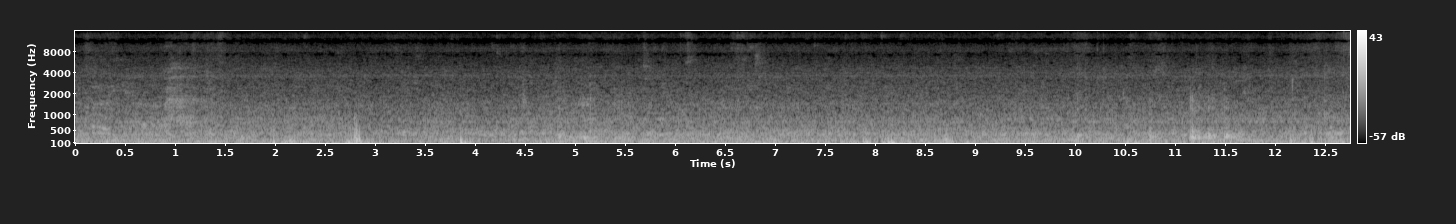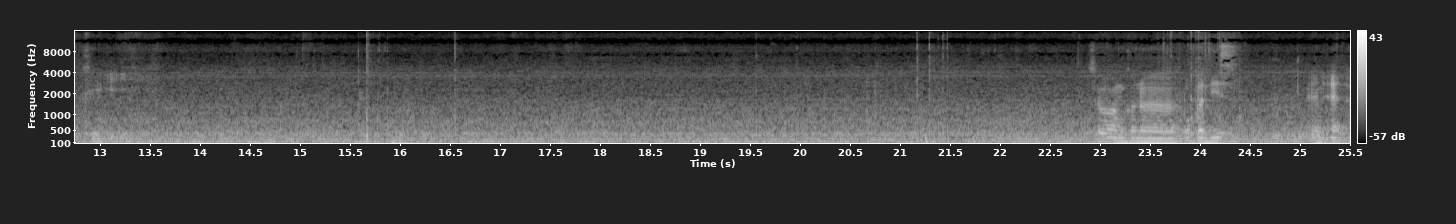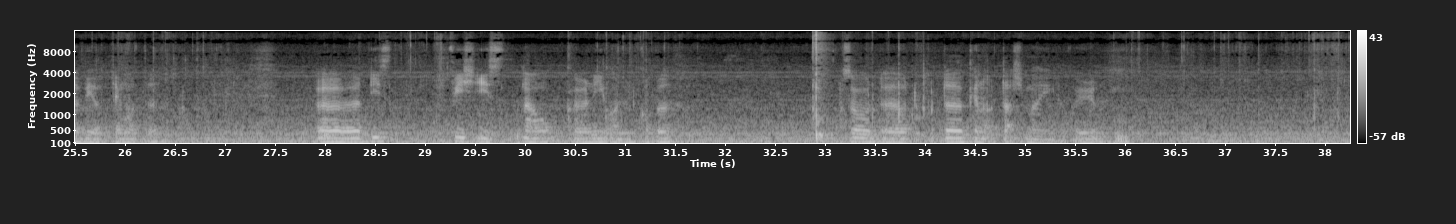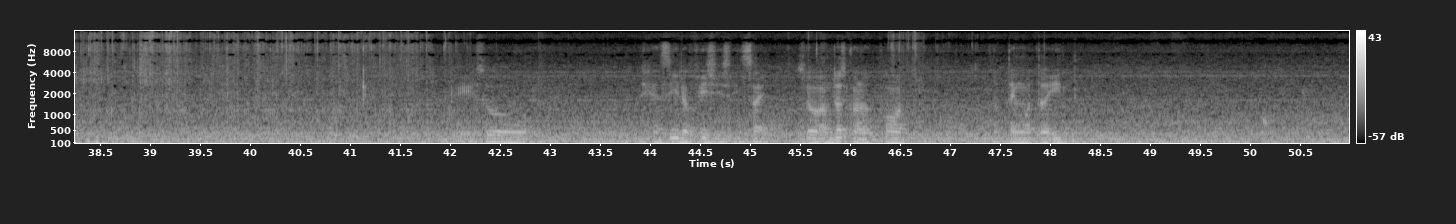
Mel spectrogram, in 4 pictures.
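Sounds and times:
low background hum and hiss: 0.0s - 50.9s
plastic bag rustling: 23.2s - 27.5s, 28.4s - 29.6s, 30.6s - 31.6s, 35.7s - 42.4s, 45.5s - 47.4s.

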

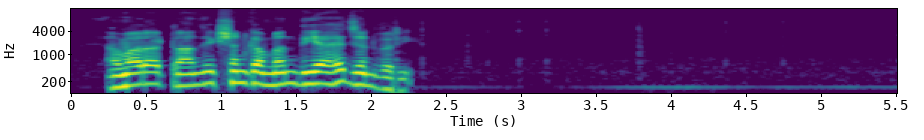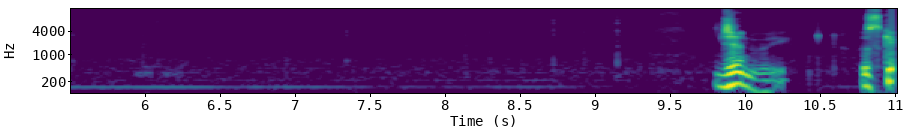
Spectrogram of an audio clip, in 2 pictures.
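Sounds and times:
low steady hum: 0.0s - 11.0s
stylus tapping on tablet: 2.3s - 9.4s.

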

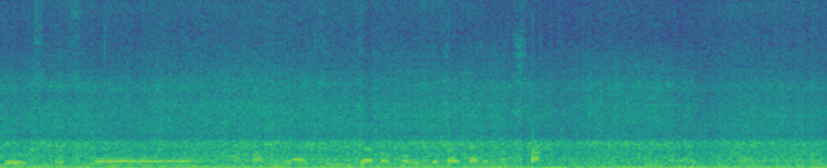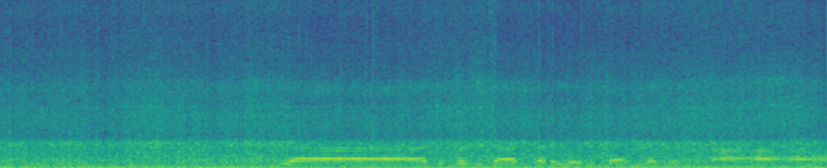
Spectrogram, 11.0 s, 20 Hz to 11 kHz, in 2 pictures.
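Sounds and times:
motorcycle engine hum: 0.0s - 11.0s
road noise: 0.0s - 11.0s
wind rushing on microphone: 0.0s - 11.0s.

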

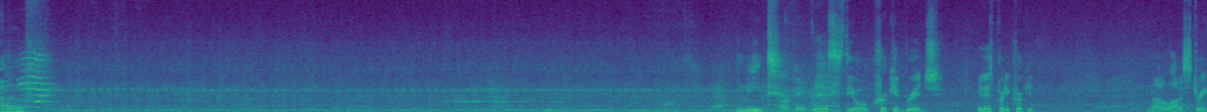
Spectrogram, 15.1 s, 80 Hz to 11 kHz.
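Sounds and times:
mill works rumbling: 0.0s - 12.2s
faint hum: 0.0s - 14.4s.

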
